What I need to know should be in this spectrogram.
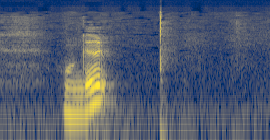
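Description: A screwdriver clicks against metal screws.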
